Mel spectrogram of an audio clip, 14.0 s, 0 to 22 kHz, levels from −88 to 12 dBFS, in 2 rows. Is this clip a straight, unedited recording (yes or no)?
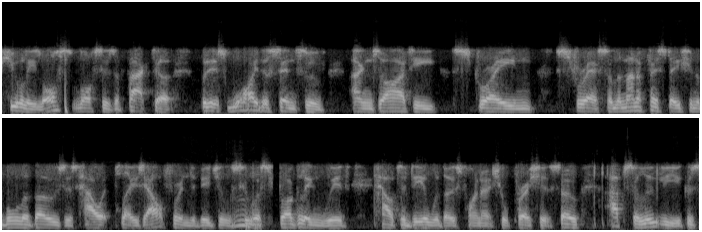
yes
